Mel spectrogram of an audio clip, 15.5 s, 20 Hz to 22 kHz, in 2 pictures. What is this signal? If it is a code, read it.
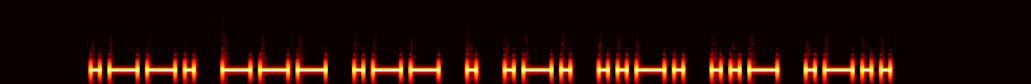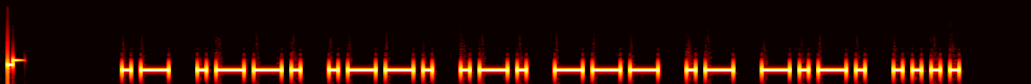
Morse code, heard as a keyed tone, about 17 wpm, 700 Hz. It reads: POWERFUL APPROACH
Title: Sentences from Top 1000 Words - Review Part 6 - New Word Drill - 17wpm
